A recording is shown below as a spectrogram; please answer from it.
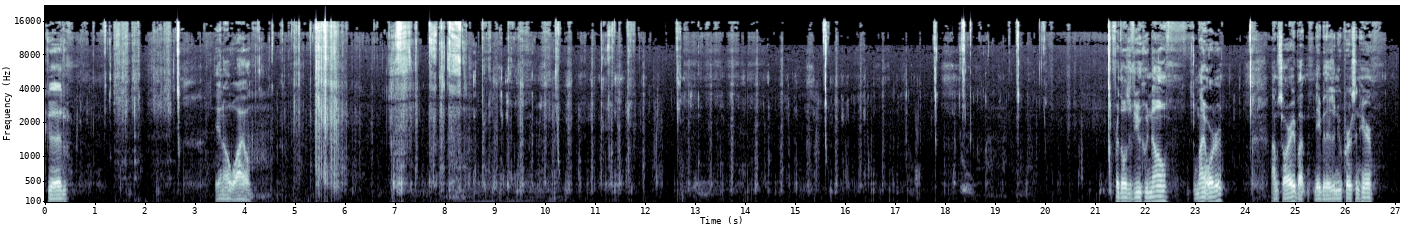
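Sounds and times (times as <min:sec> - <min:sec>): crunchy bites and chewing: 0:00.4 - 0:21.4.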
